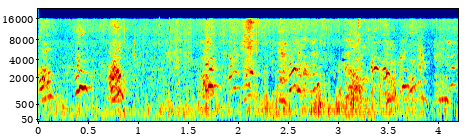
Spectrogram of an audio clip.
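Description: Several dogs yipping and whining in short, high, repeated calls over a steady rough noise.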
